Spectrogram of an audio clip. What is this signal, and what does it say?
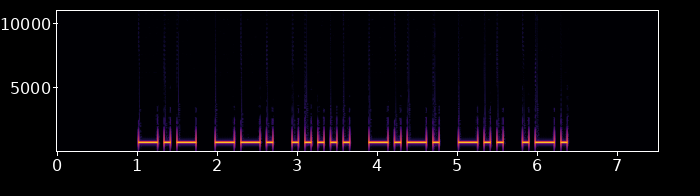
Morse code, heard as a keyed tone, about 15 wpm, 700 Hz. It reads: KG5CDR
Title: USA Call Signs 15wpm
